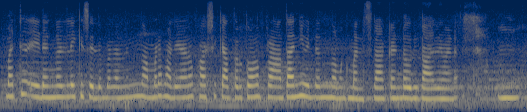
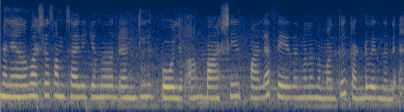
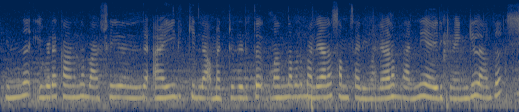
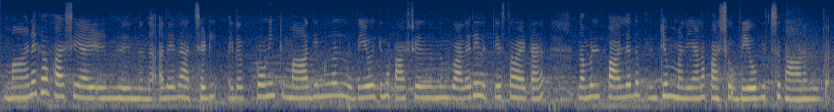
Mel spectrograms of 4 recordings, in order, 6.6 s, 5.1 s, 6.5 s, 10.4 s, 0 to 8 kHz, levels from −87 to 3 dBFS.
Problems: none marked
